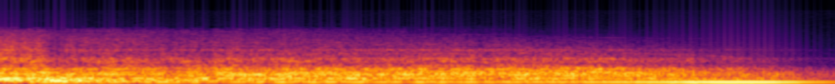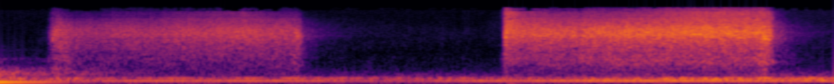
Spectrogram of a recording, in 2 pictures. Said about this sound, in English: We could hear the desperate bursts of steam through the steering tubes as the Starfire maneuvered to dodge the enemy attacks.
